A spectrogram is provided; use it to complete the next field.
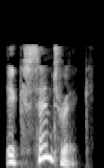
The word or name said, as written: eccentric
